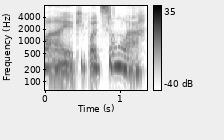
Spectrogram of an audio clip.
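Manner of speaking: ordinary talk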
